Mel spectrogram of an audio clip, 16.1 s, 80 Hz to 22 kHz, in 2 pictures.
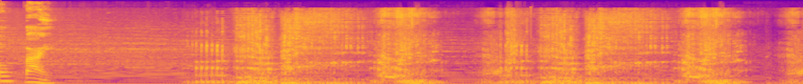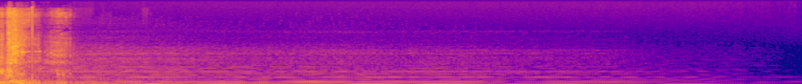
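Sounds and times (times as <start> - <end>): background music: 0.0 - 14.8
tiger roars: 1.8 - 8.8.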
